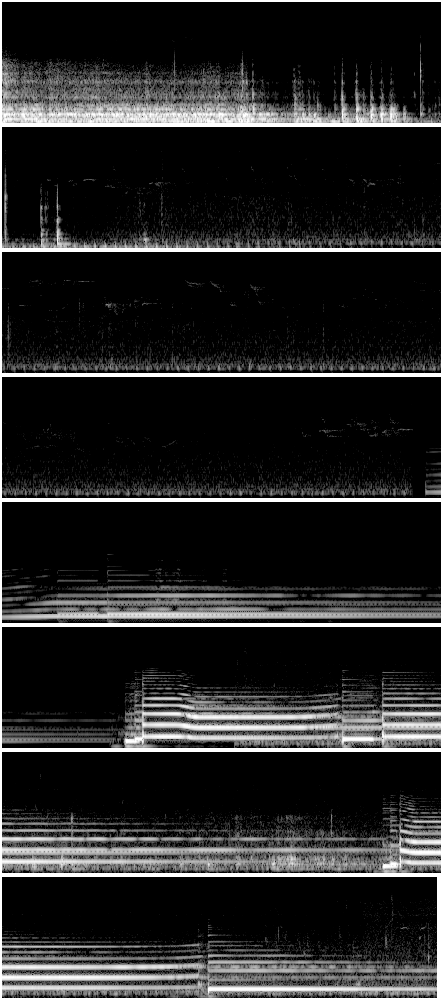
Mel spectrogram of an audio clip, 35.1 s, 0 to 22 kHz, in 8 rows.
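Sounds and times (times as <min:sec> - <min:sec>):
loud low rumbling: 0:00.0 - 0:03.3
knocks and clicks: 0:01.7 - 0:05.2
distant bird chirps: 0:04.2 - 0:17.3, 0:24.3 - 0:35.0.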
